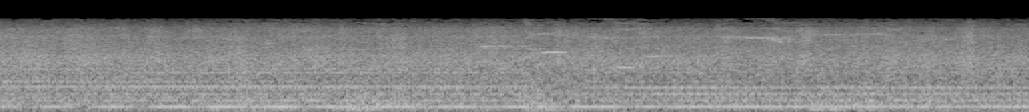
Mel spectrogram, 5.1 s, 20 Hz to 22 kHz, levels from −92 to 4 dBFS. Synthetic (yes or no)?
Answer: no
